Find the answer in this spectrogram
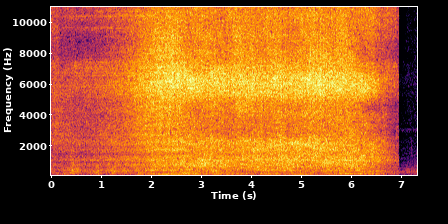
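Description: South Western Railway electric train passing close by at speed: a loud, steady rush of wheels on rail and air, with a thin high hiss on top. It swells over the first two seconds and cuts off suddenly near the end.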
